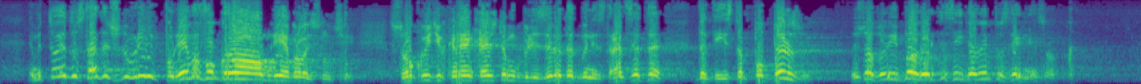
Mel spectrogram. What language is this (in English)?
Bulgarian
